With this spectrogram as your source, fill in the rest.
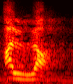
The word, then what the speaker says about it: Allah: They write it as I-L-A. But when you pronounce it, we have to tell them, pronounce it as Allah.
